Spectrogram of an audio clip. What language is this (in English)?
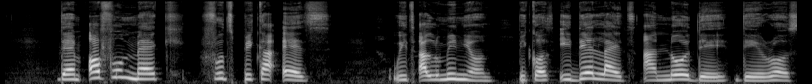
Nigerian Pidgin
